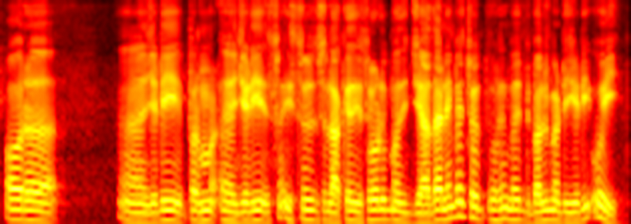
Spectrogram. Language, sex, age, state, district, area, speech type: Dogri, male, 45-60, Jammu and Kashmir, Samba, rural, spontaneous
